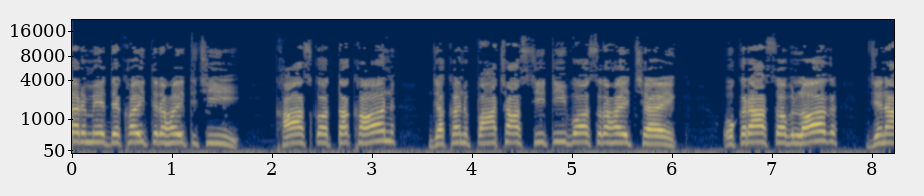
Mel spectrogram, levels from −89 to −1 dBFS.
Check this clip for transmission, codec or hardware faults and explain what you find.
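There is one codec fault, present across the whole clip. MP3 compression, throughout: the speech has nothing above 15 kHz and plainly audible codec damage, likely from MP3 coding at a bitrate so low that it fits roughly 32 kbps. Starved of bits, the encoder drops the treble at a fixed cut-off and zeroes quieter frequency lines that then flicker on and off between frames, giving a watery, swirling texture, chirpy s sounds and smeared consonant attacks.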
